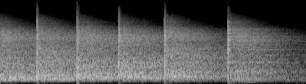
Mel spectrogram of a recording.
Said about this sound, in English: What are these panels made out of? It's a plastic polymer material. The best thing I can compare it to would be like a cutting board that you have in your kitchen. He throws the panels on the floor and starts hammering them into place.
